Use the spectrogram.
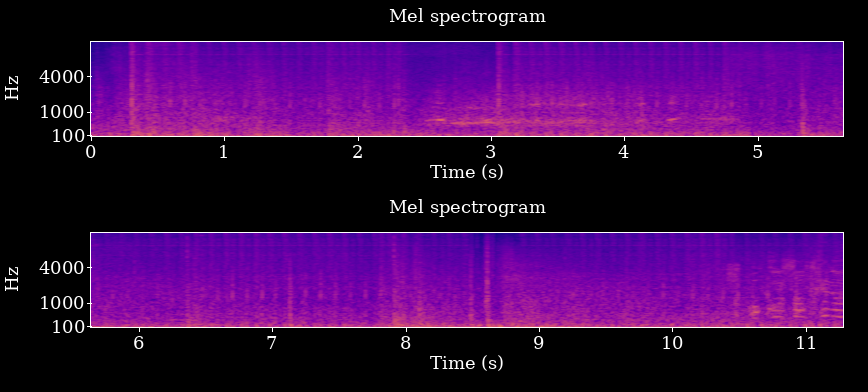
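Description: Gunfire in the Call of Duty Black Ops III campaign, dense and continuous rattling bursts layered with booming impacts, with talk over the combat.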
